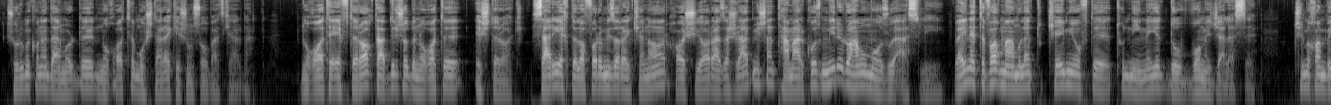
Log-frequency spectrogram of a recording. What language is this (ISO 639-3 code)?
fas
